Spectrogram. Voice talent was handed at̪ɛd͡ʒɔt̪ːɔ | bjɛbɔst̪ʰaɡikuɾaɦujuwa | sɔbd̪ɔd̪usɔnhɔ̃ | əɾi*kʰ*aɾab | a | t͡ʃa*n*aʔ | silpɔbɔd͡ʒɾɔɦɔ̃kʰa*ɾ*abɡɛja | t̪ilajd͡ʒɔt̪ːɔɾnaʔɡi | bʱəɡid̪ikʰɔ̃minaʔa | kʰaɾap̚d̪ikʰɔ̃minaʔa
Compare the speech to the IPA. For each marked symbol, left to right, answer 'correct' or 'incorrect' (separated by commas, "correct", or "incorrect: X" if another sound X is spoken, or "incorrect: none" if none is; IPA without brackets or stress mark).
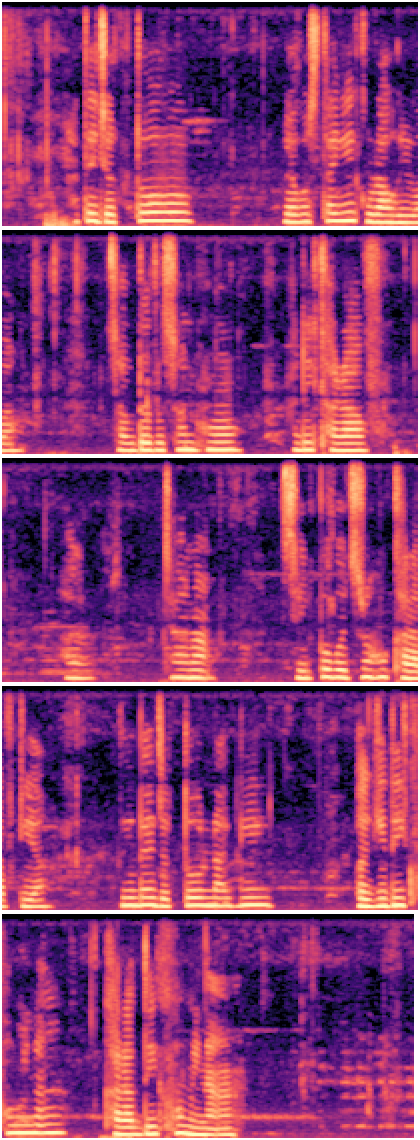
correct, correct, correct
